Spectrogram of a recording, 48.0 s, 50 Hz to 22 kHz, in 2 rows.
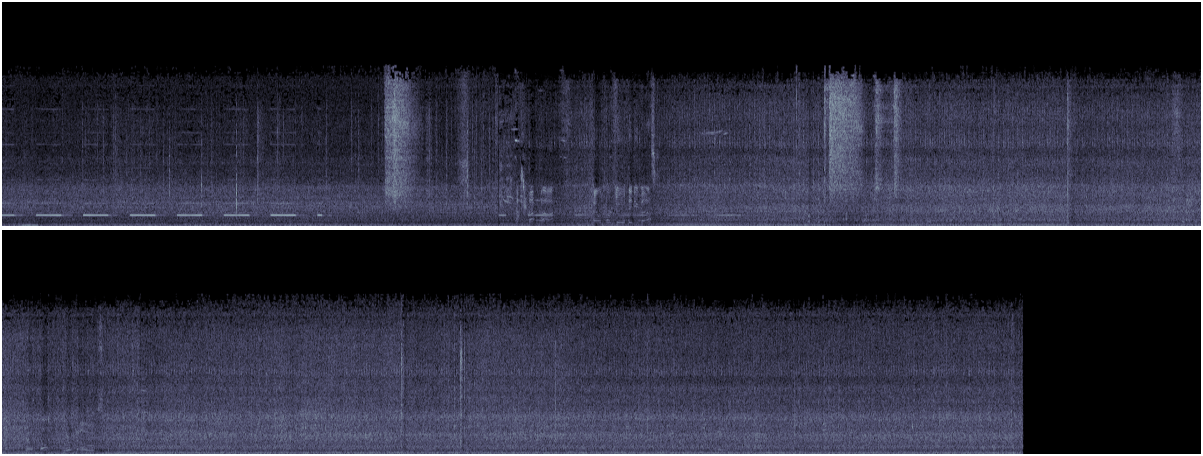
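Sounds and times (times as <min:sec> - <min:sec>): diesel engines droning: 0:00.0 - 0:44.4
short hisses: 0:07.7 - 0:08.4, 0:16.5 - 0:18.0.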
